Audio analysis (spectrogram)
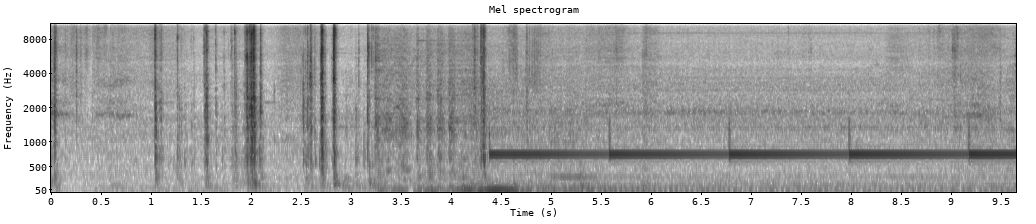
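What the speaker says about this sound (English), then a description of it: "And we'll start it up." A 2011 Chevy Traverse LT AWD with about 112,000 miles is started up: a burst of clicks and handling noises, a brief starter crank, then a steady smooth idle with a faint tone chiming at regular intervals.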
